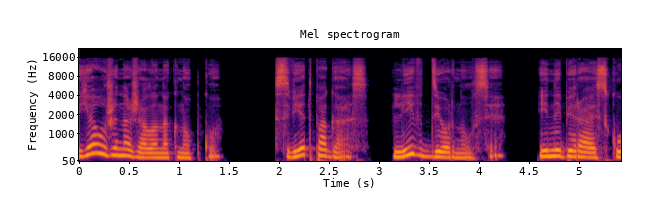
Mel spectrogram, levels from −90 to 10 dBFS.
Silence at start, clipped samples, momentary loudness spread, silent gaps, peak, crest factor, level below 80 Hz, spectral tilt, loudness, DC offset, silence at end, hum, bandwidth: 0 s; under 0.1%; 12 LU; 1.72-1.76 s, 3.06-3.10 s; -4 dBFS; 14 dB; -48 dBFS; -5.5 dB/octave; -18 LUFS; under 0.1%; 0 s; none; 16 kHz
